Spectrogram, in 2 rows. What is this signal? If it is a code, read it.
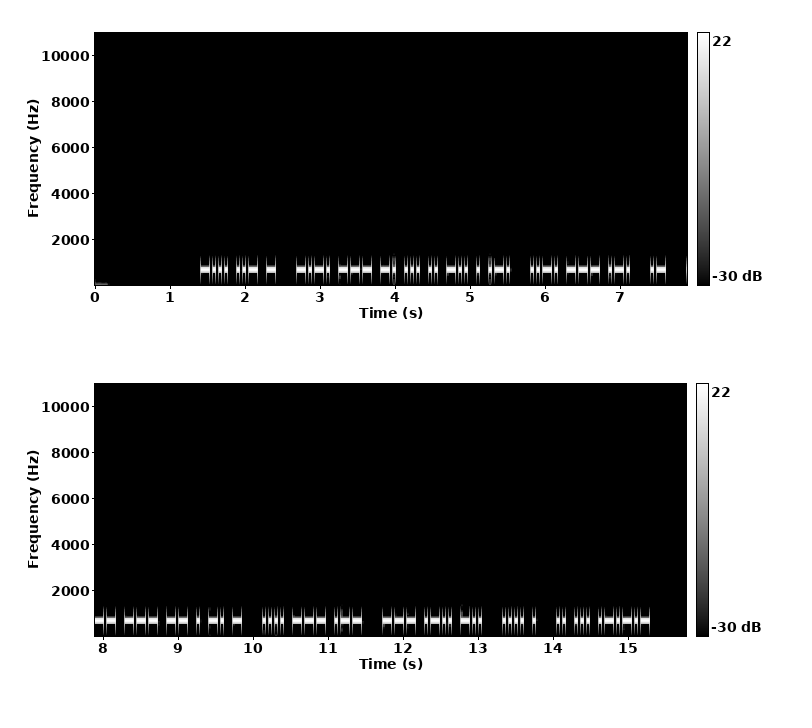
Morse code, heard as a keyed tone, about 32 wpm, 700 Hz. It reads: BUT CONSIDER FOR A MOMENT HOW OLD HE IS.
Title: Sentences from Top 1000 Words - Review Part 4 - 30wpm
